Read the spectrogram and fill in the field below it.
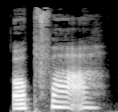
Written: opfarende

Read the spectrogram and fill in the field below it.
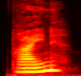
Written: bregne

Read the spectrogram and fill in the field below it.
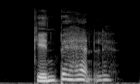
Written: genbehandle

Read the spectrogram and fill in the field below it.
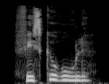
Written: fiskerulle

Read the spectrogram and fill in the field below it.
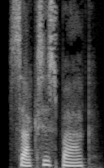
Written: saksespark

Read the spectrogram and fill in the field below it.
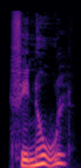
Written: fenol

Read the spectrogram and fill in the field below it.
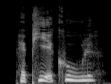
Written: papirkugle

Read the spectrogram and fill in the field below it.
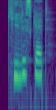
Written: kildeskat

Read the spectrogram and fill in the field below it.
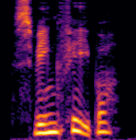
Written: svingefeber

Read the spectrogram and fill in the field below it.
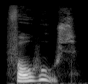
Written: forhus

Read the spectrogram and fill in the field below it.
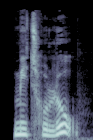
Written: meteorolog

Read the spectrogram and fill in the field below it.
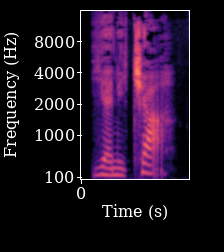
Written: janitshar

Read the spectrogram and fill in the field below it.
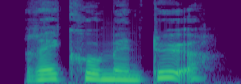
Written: rekommandør

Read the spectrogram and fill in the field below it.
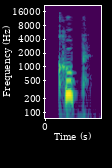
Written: kup

